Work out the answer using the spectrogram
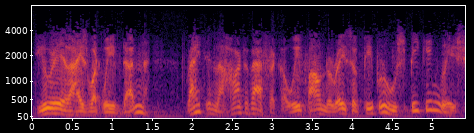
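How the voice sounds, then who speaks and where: An actor playing an authoritative older professor leading a jungle expedition in 1930s radio style, commanding and sometimes grandly archaic. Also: male voice, mid-range voice, big pitch swings, a little fast, lightly acted. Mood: excited, cautious. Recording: muffled, noisy 1930s radio recording.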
